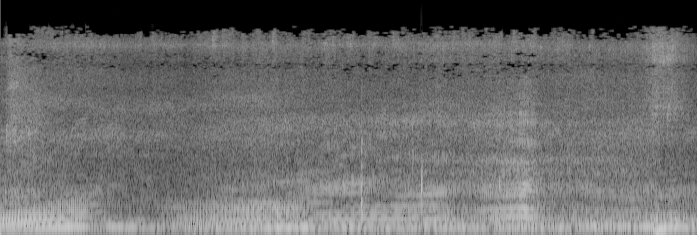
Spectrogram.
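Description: A deep rumbling car engine revs repeatedly as the car drives off.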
